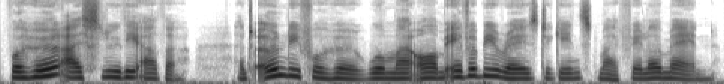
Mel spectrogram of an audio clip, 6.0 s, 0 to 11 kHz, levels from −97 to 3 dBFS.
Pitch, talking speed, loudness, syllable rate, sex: 175 Hz, 200 wpm, -18 LUFS, 4.7 syllables/s, female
